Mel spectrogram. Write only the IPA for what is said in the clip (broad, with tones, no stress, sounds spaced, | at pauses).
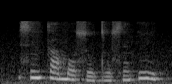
s ĩ˦ k a˧ m ɔ˨ s o˨ d o˨ s ɛ̃˨˦ k ĩ˦˨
